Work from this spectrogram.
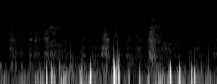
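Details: Doberman dog panting in quick, rhythmic breathy puffs, low in pitch and fairly even, several bursts each second through the short stretch, with no other clear sounds.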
